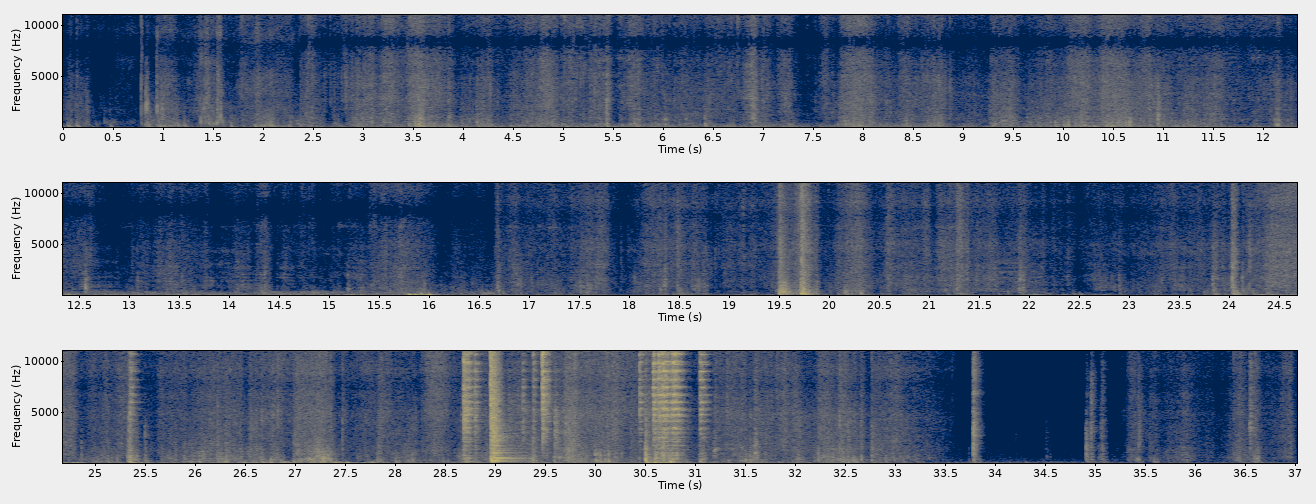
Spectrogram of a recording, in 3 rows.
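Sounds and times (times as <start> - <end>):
rustling: 0.9 - 33.6, 35.3 - 37.0
metal cookware clinking: 28.7 - 29.7, 30.5 - 31.2.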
